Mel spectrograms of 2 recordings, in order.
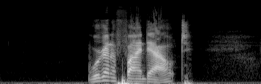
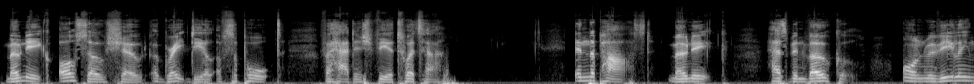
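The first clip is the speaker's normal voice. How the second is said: mock BBC newsreader in a put-on British accent; fake British accent; 2 semitones higher than usual. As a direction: read the story out with a playful fake British accent. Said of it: "let's just do British".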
